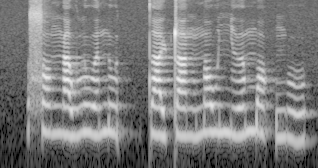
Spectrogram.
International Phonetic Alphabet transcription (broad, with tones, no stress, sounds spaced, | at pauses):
s ɔ˨˩ ŋ a˨˩˨ w l u˨˩˨ ə̯ n u˨˩ t̚ | t̪ a˨˩ j ʈ a˨˩ ŋ n ɔ˧ w ɲ ɨ˨˩˦ ə̯ m ɔ˨˩ k̚ ŋ u˨˩˨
